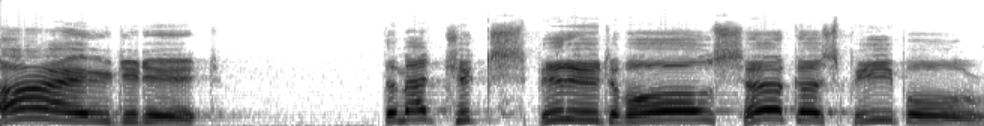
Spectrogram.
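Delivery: high, thrown puppet voice, "I" drawn out. In a film, a father performs a disappearing trick for onlookers, in a ventriloquist voice. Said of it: "Where did that voice come from?".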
